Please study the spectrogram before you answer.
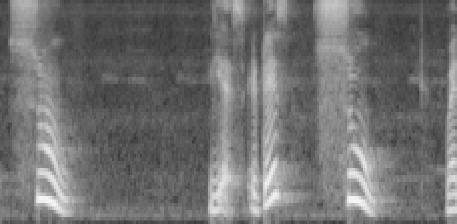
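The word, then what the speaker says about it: sous: this case of course s is coming at the end so it is silent right so the pronunciation is su o u is a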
